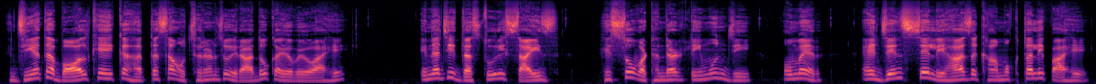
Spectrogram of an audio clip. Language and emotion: Sindhi, neutral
